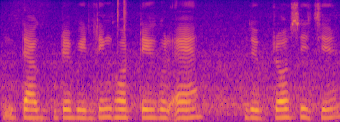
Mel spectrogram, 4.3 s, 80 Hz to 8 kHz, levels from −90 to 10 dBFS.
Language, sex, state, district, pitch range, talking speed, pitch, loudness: Odia, female, Odisha, Sambalpur, 190-200 Hz, 100 wpm, 195 Hz, -18 LUFS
